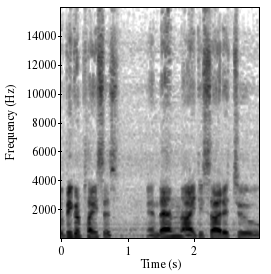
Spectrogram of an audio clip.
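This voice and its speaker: A man speaks with a Korean accent. His pitch is fairly high, and his pace is fairly slow. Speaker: board game collector. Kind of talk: casual video introduction. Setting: storage room. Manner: halting.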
